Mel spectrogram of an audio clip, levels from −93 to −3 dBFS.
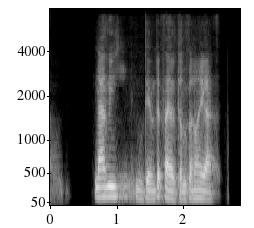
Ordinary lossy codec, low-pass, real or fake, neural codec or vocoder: AAC, 48 kbps; 7.2 kHz; fake; codec, 16 kHz, 0.5 kbps, FreqCodec, larger model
